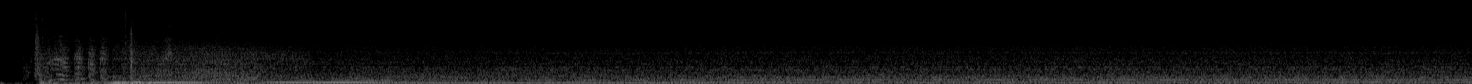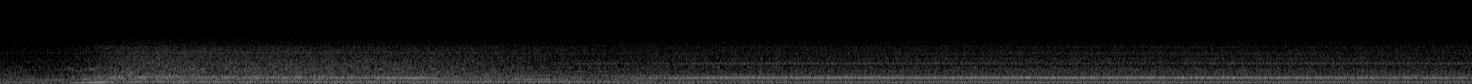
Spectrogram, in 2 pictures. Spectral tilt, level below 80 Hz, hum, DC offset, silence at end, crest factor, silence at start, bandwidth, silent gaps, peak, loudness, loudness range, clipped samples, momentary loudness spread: -7 dB/octave; -54 dBFS; none; under 0.1%; 0 s; 16 dB; 0 s; 15.5 kHz; none; -30 dBFS; -46 LUFS; 8 LU; under 0.1%; 9 LU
